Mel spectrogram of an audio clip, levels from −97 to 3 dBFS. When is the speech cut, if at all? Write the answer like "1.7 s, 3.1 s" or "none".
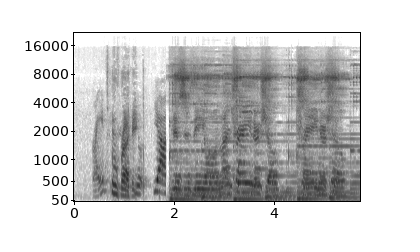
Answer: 1.8 s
